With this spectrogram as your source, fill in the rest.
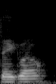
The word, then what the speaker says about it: DYGL: They spell it, pronounced Dayglow.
